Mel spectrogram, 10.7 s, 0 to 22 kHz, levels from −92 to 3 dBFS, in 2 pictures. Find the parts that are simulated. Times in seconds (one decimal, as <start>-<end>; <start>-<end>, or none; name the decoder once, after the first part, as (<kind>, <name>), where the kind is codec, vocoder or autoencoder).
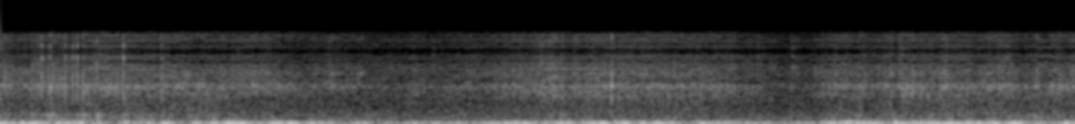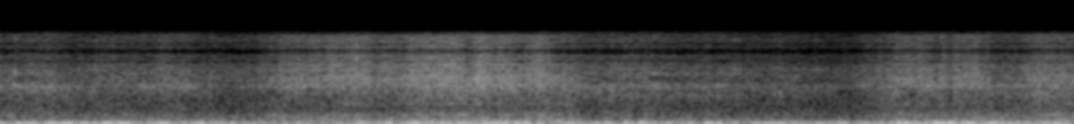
none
